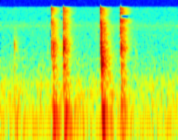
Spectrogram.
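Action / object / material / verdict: tap / plastic mechanical keyboard keys / plastic / none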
